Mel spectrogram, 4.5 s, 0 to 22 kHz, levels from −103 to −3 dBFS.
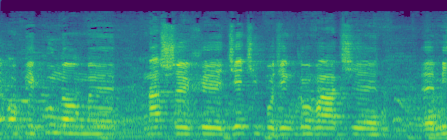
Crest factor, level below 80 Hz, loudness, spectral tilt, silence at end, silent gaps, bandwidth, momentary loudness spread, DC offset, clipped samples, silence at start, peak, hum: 16 dB; -42 dBFS; -16 LUFS; -3 dB/octave; 0 s; none; 15.5 kHz; 8 LU; under 0.1%; under 0.1%; 0 s; 0 dBFS; none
